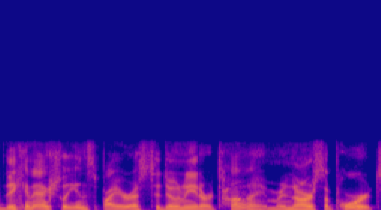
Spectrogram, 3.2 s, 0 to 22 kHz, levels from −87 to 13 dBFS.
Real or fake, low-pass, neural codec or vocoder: real; 7.2 kHz; none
